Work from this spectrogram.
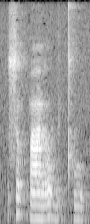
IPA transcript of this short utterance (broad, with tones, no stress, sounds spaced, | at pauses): s ʊ˦ ʔ p ã˨ l o˦˨ b ɪ˦ ʔ tʰ u˦˨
